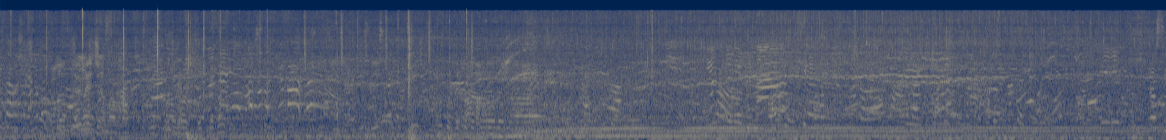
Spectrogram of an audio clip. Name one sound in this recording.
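Children and adults chatter and call out nearby outdoors.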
